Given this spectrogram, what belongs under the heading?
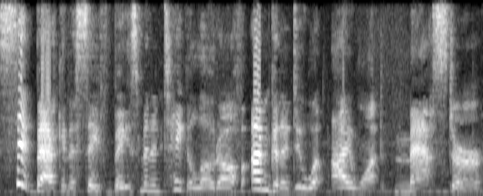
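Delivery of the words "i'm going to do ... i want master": ordinary talk, nothing marked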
